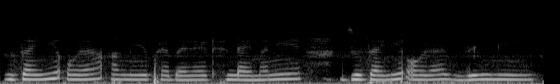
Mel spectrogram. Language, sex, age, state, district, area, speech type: Bodo, female, 18-30, Assam, Kokrajhar, rural, spontaneous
